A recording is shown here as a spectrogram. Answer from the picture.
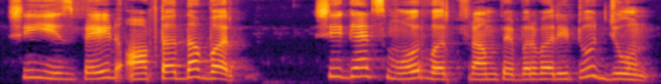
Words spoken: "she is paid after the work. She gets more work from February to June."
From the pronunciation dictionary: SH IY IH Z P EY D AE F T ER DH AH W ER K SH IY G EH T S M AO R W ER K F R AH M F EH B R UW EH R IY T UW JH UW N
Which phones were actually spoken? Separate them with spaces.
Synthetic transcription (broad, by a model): SH IY IH Z P EY D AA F T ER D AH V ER K SH IY G EH T S M AO R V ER K F R AH M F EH B R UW R IY T UW JH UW N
